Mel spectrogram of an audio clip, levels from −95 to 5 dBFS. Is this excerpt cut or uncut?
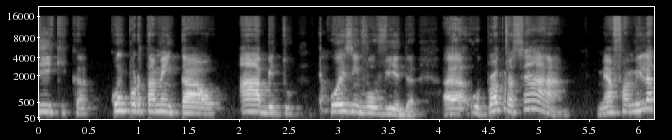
cut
